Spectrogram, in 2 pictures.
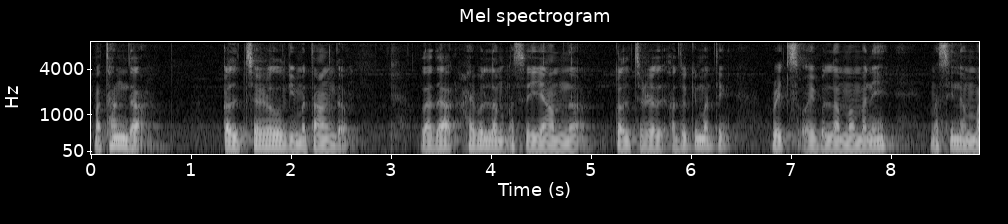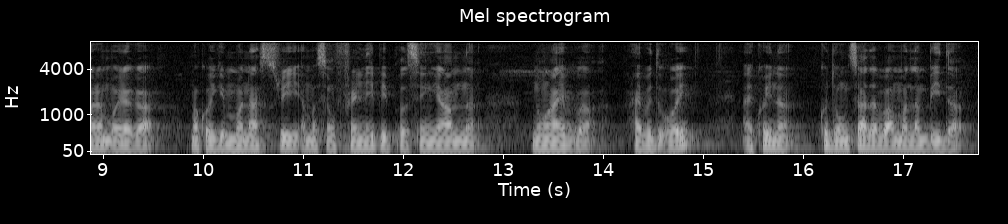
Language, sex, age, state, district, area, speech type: Manipuri, male, 18-30, Manipur, Bishnupur, rural, spontaneous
